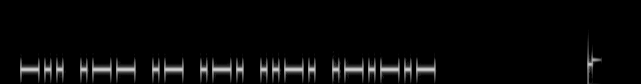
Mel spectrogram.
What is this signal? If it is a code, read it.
Morse code, heard as a keyed tone, about 21 wpm, 700 Hz. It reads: DWARF.
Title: Pangram Challenge v2 - 20wpm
